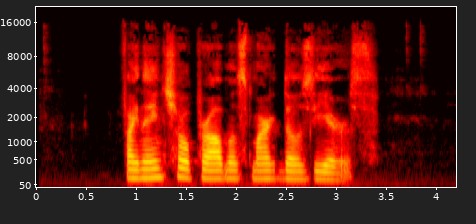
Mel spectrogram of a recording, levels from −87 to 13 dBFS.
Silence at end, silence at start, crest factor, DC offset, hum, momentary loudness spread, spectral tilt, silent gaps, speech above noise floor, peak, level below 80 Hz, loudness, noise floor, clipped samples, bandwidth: 0.8 s; 0.85 s; 22 dB; under 0.1%; 50 Hz at -50 dBFS; 12 LU; -4 dB/octave; none; 47 dB; -2 dBFS; -62 dBFS; -22 LUFS; -70 dBFS; under 0.1%; 16.5 kHz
